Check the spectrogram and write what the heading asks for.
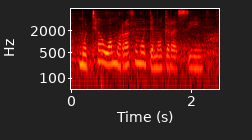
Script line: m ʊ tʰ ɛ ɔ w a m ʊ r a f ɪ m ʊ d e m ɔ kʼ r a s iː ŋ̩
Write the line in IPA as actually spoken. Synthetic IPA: m ʊ tʰ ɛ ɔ w a m ʊ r a f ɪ m ʊ d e m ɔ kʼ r a s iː ŋ̩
